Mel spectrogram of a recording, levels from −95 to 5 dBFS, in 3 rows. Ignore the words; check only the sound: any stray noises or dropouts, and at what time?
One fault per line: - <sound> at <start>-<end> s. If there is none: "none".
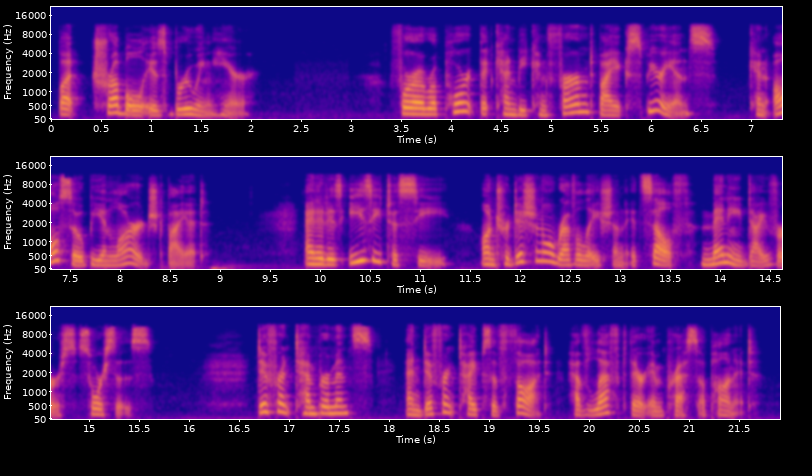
none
